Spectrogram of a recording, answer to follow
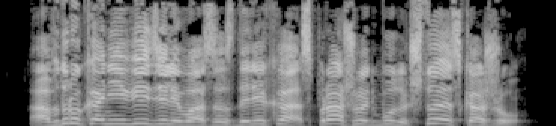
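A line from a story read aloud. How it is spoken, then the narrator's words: Shout. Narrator (Russian): крикнул Сережа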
